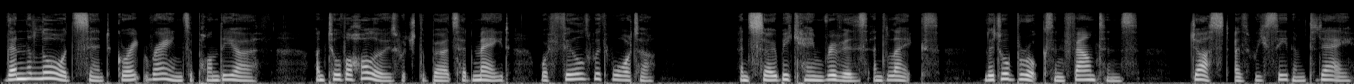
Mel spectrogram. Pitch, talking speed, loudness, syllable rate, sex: 200 Hz, 170 wpm, -20 LUFS, 4.5 syllables/s, female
